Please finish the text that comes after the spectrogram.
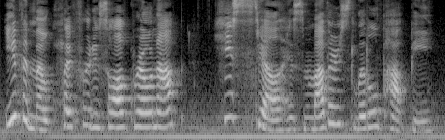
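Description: Very high, bright young woman storyteller. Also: normal speed, slight background noise. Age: young adult. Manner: expressive, dramatic storyteller delivery. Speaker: preschool teacher and storytime host. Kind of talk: animated read-aloud for young children. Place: small indoor room, seated against a plain wall.

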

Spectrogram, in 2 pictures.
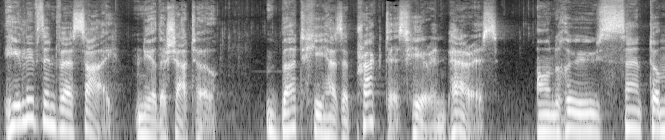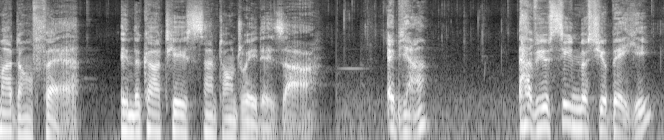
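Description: Game role: worldly French nobleman. Husky, highly expressive, theatrical and courtly, with worried, confiding asides. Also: unhurried. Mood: grave, helpful. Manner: theatrical, courtly, swinging between exclamation and confiding murmur. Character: urbane male French aristocrat, worried, wry, world-weary. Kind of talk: dramatic video game dialogue.

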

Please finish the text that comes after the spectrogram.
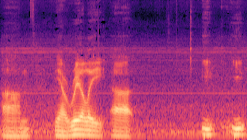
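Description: Low-pitched man narrating, noisy workbench recording. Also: darkish tone. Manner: halting, thinking aloud while working. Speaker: electronics hobbyist presenter. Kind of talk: casual hands-on demonstration narration. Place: indoor electronics workbench.

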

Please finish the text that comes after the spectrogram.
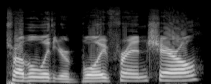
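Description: A man's voice: fairly high pitch, unhurried, fairly bright tone, smooth, no echo, studio quality. A man voicing a teasing, friendly flower shop coworker in a visual novel game.

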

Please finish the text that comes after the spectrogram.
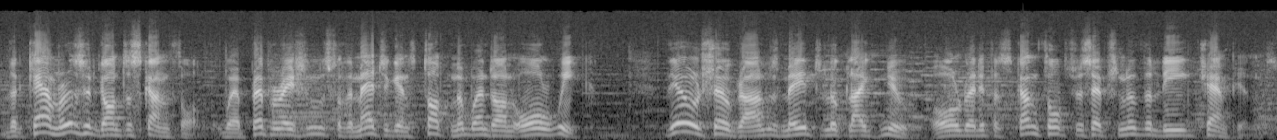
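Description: A man's voice: a little high, animated, brisk. Man narrating a 1950s newsreel, muffled vintage sound. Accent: British. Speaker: newsreel reporter. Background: music.

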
